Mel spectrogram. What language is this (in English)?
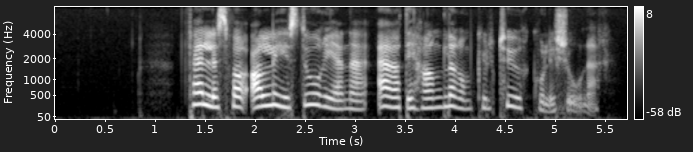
Norwegian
